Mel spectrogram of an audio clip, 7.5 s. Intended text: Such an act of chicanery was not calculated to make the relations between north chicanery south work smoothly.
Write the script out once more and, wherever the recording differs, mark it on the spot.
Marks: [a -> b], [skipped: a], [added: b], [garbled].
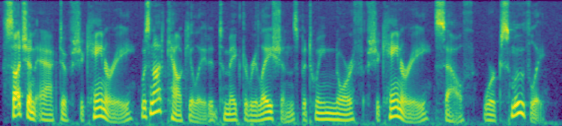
Such an act of chicanery was not calculated to make the relations between north chicanery south work smoothly.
